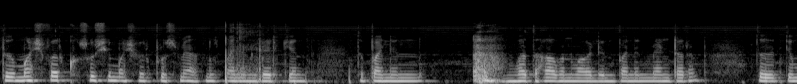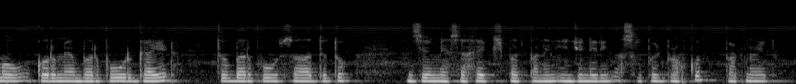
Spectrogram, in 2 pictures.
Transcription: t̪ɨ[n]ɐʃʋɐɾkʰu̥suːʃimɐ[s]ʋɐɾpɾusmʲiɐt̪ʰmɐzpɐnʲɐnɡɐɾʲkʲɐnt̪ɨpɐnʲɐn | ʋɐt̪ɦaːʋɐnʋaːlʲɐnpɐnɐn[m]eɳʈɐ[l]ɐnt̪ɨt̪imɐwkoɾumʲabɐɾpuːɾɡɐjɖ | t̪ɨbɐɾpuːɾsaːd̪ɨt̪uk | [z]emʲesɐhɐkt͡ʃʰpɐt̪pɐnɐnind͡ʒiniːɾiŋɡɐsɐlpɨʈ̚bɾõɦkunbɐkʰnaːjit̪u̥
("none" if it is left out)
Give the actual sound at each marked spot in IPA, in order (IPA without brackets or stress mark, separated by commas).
m, ʃ, m, ɾ, z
